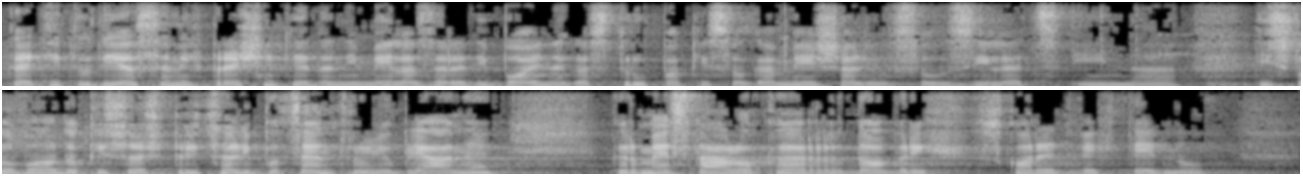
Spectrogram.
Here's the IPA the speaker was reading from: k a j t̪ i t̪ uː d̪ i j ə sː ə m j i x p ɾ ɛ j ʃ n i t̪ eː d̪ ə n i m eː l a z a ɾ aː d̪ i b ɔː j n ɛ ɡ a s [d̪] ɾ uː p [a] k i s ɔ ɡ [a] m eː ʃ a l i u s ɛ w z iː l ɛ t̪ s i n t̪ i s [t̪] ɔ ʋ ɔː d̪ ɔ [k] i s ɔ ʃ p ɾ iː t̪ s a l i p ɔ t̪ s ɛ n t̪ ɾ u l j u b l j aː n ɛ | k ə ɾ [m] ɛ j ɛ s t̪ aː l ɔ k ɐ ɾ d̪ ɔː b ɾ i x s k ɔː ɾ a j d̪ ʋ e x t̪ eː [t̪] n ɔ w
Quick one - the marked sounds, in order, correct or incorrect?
incorrect, correct, correct, correct, correct, correct, incorrect

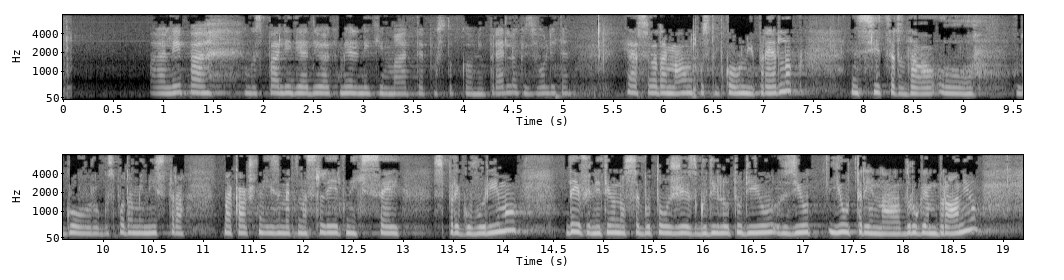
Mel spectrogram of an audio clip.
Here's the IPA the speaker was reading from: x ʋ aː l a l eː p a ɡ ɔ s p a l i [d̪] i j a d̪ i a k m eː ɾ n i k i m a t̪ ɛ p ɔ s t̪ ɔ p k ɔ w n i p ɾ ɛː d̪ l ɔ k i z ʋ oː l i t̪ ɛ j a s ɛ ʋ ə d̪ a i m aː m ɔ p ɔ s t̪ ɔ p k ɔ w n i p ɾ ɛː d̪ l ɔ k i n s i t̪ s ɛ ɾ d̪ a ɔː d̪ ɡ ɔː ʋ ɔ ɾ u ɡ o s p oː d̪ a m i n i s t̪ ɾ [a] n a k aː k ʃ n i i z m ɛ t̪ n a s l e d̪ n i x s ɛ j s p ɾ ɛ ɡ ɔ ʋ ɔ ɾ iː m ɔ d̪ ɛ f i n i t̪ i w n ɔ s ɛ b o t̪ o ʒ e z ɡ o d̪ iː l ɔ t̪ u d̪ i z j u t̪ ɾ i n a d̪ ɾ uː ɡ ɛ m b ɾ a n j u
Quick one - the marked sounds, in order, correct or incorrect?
correct, correct

